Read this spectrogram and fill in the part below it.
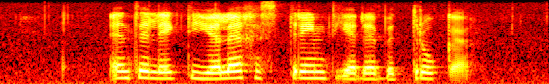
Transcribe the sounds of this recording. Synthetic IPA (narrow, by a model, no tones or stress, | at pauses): ʔəntəlɛk̚tyeələχəstrɛmtɦiədəbətrɔkə̰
